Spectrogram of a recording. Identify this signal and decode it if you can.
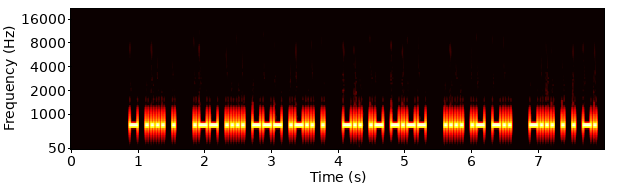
Morse code, heard as a keyed tone, about 30 wpm, 700 Hz. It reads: THE WHOLE DAY HAD BEEN
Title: Sentences from Top 1000 Words - Review Part 3 - 30wpm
